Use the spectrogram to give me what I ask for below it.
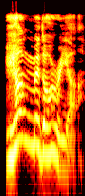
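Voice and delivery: booming call. Acted. All Might calling to Izuku, loud and hearty. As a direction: call out heartily across the hall. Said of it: "All Might called".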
